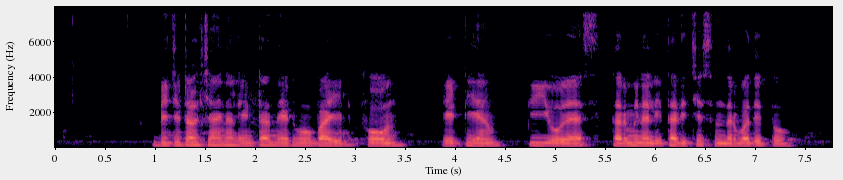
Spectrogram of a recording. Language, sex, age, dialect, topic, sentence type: Marathi, male, 25-30, Southern Konkan, banking, statement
